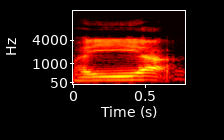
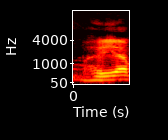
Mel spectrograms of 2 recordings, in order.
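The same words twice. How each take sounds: First: The vowel is stretched out for a long time. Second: The word is said quickly with short vowels. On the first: "ऐसे करके बोलते हैं भैया तो इसमें समय ज्यादा लगता है" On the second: "उस समय तो कम समय लगता है"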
